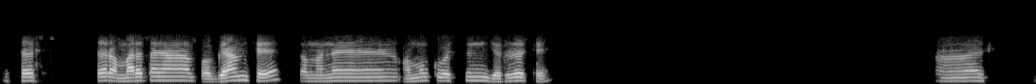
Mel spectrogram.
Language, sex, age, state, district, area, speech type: Gujarati, male, 18-30, Gujarat, Surat, urban, conversation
